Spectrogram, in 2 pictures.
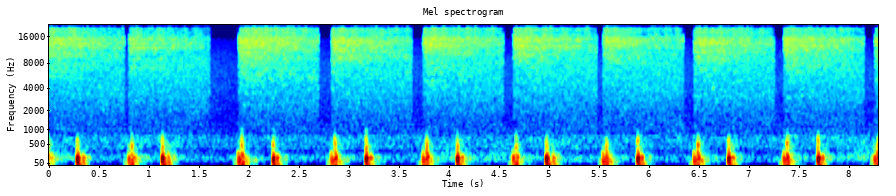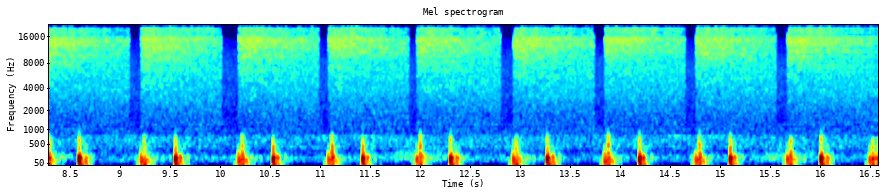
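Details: Female sleeping during an afternoon nap: steady paired low thumps, about 66 beats a minute, regular rhythm; normal resting heart sounds.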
